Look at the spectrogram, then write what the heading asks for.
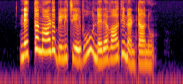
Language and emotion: Telugu, neutral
